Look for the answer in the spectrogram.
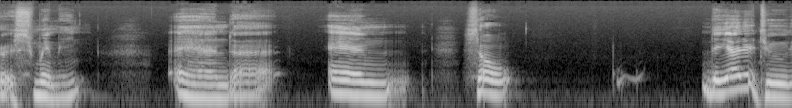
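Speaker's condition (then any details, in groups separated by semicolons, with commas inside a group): Cerebral palsy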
